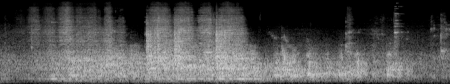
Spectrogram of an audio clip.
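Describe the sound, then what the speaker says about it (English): A wire brush scrubs the inside of the firebox of an offset steel smoker, a continuous loud rasping scrape with surges in intensity, close up with no talk. "I'm going to follow up and do the same exact thing with a wire brush that I just did with our scraper"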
